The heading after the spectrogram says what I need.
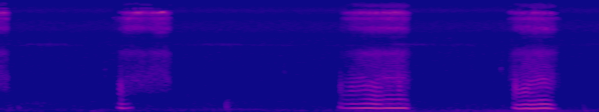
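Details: Snoring in sleep: loud buzzing snores, three in six seconds, each a vibrating rattle on a breath.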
